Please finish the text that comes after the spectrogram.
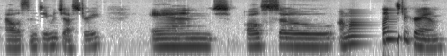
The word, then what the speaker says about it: DeMajistre: Did I get it right? DeMajistre. Close. DeMajistre. Just. Got it. Okay. I'm going to get it right. Jestry. Okay, DeMajistre.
